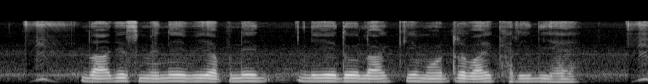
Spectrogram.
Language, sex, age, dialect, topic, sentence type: Hindi, male, 18-24, Kanauji Braj Bhasha, banking, statement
